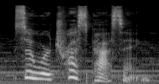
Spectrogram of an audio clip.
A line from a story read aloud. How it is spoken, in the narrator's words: Liz exclaimed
